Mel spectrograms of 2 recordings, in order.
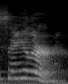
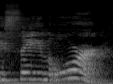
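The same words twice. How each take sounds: First: The last syllable is a weak 'er' sound. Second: The last syllable is a full 'or' sound. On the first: The speaker calls it right. "er in sailor" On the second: The speaker calls it wrong. "we don't say sailor like we learned in or in morning"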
